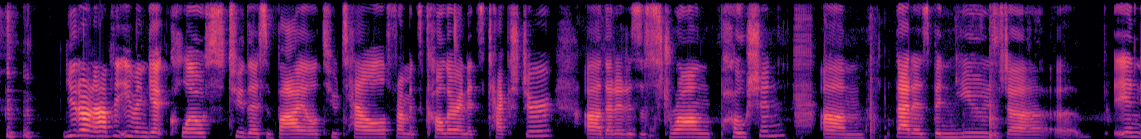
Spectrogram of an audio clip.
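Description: A woman game master narrating a tabletop scene, descriptive and peppered with fillers. Her voice is bright and clear. She speaks at an ordinary middle pitch.

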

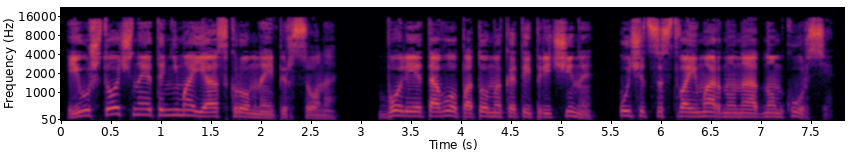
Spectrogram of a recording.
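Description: A man's voice: fairly high pitch, animated, moderate pace, dry recording, clean studio sound, lightly acted. A man voicing a cool, composed mage. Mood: level, composed. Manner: level and composed. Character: cool, calculating free mage, male.

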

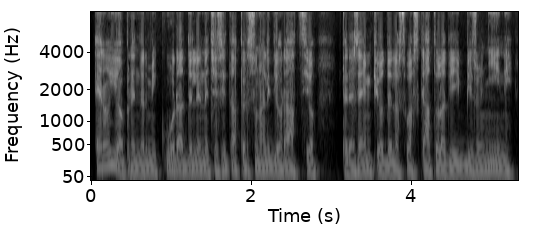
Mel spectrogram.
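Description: A man's voice: low-pitched, fast, darkish tone, no echo, studio quality, lightly acted. A man voicing a grieving middle-aged housewife, tearful and pleading, in an audiobook reading. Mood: anxious. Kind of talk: audiobook character voice.

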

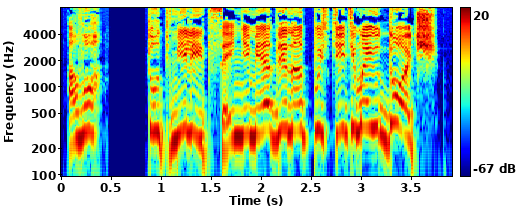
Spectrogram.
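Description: A woman's voice: a little high, lively intonation, normal speed, no echo, studio quality, pitched above the performer's own voice, natural voice. A woman voicing an anxious, pampered middle-aged mother pleading shrilly. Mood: shouting.

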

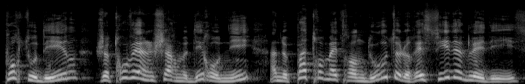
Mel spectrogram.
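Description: A reader narrating a classic French story in an expressive, measured way. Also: mid-range voice, breathy edge. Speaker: audiobook reader. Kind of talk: literary narration.

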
